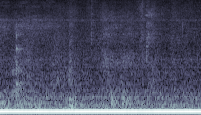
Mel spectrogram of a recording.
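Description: Steady low hum with faint, scattered small clicks and taps of two people eating with their hands from plates and tearing bread.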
